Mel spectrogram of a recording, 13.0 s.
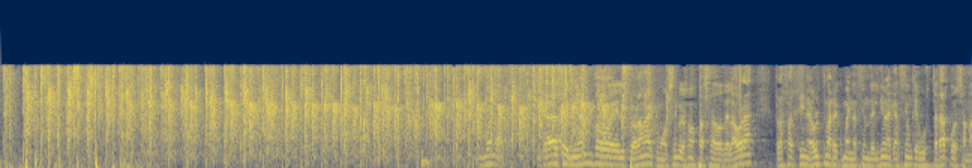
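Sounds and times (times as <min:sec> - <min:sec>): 
audience applause: 0:00.0 - 0:09.0
speech: 0:06.6 - 0:12.9.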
